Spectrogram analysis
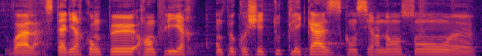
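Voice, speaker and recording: A man representing an education agency, calmly explaining procedures in a radio interview with frequent hesitations. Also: medium pitch. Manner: measured, explanatory, hesitant fillers. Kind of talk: informative interview answers. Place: radio studio.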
